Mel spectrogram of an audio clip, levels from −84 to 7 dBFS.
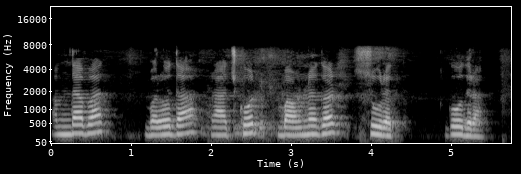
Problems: constant background noise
